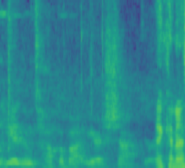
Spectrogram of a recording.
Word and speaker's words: chakra: Okay, because some people, because I have been corrected on many occasions, who pronounce it chakras, like it's supposed to be pronounced. Chakra, whatever that is. We're not pronouncing it that way, so please don't judge us. We do understand, but I think for the majority of the people that are listening to this podcast, it is chakras.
